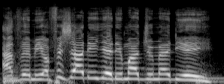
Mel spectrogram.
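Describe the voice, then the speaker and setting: A Ghanaian man hosts a radio drive show with a high, bright voice. He talks in a sing-song, playful way and laughs often. Faint music plays under his voice. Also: racing. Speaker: radio host. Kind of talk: lively radio banter, mixing Twi and English. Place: radio studio.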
